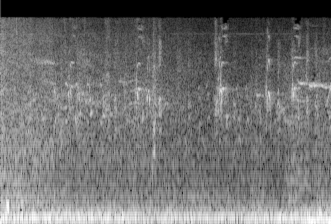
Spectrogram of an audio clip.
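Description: Small birds chirping, many quick high chirps that grow busier in the second half, over a steady low hum that gets louder near the end.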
